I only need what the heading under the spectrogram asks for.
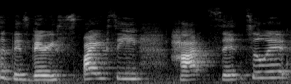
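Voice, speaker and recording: At a moderate pace, a woman with a high pitch and ordinary pitch variation speaks in a bright, sharp, animated tone, with audible room echo around her. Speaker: spiritual lifestyle YouTuber. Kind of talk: tutorial. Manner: casual, animated.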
